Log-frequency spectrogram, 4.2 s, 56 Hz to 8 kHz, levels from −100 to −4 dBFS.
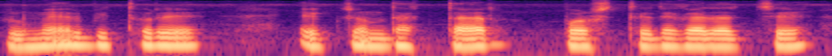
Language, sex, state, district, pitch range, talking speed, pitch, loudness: Bengali, male, Assam, Hailakandi, 135-145 Hz, 100 wpm, 135 Hz, -17 LUFS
